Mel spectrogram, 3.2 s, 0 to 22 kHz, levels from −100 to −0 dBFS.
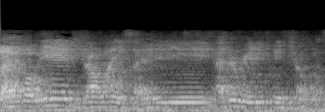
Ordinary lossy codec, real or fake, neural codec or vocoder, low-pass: MP3, 48 kbps; fake; codec, 24 kHz, 3.1 kbps, DualCodec; 7.2 kHz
